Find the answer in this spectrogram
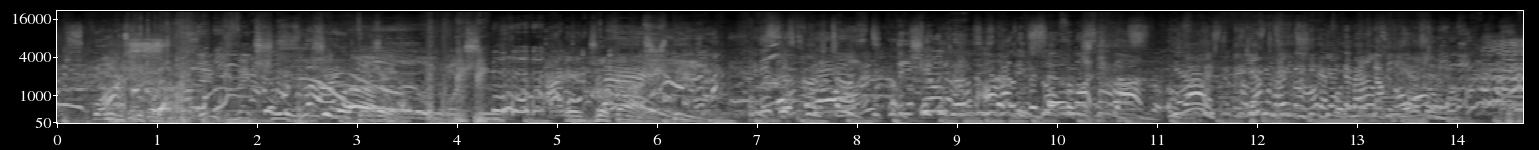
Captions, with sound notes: -Squash... -(GIGGLES) -Slide... -(SNORTING) And play! This is great! The children are having so much fun! Yes. I just hope we can get them out at the end!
